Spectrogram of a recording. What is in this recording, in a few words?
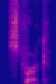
"stirk", American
